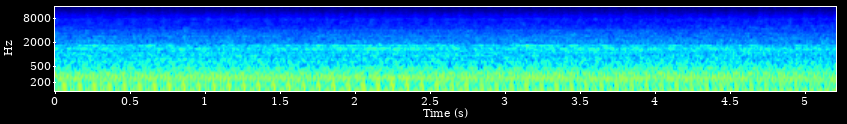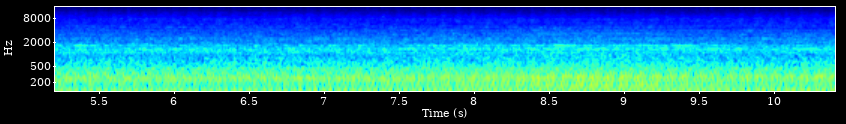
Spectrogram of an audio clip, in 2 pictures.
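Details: 2018 GMC Sierra 1500 5.3L V8 after S&B cold air intake, L86 intake manifold and LT5 throttle body install, idling during throttle body relearn: smooth, even idle with steady low pulse about three beats a second, no stumble or hunting; healthy, no check engine lights.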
